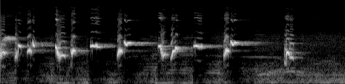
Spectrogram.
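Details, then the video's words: Sooty-headed bulbul singing a long rapid 'ropel panjang' song, used as a lure to set other bulbuls singing: quick bubbly whistled notes with sliding upward and downward inflections, about ten in under three seconds, with one sustained note near the end. "PANCINGAN TRUCUKAN AGAR BUNYI burung TRUCUKAN GACOR ropel panjang"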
